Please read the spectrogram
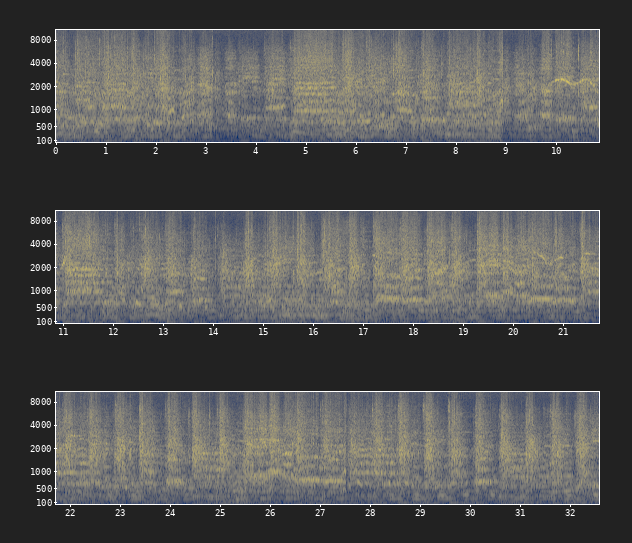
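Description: Folk band of fiddles and double bass playing a dance tune, with many voices singing along and sharp rhythmic strikes running through it.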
